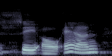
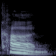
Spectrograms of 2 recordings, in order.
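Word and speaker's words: con-: And C-O-N is not con, but kun.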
